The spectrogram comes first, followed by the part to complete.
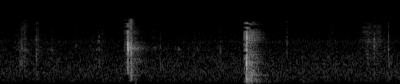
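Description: A deck of playing cards being handled: a few faint ticks, then two sharp clicks about a second apart.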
